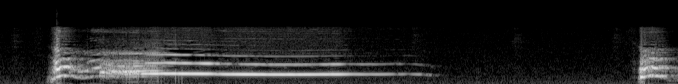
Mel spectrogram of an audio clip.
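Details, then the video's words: Left home alone, a female Doberman starts with a rough, wavering attack that smooths into a long, steady tonal howl lasting nearly four seconds, then a pause and the abrupt start of the next howl. "Howling Doberman"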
